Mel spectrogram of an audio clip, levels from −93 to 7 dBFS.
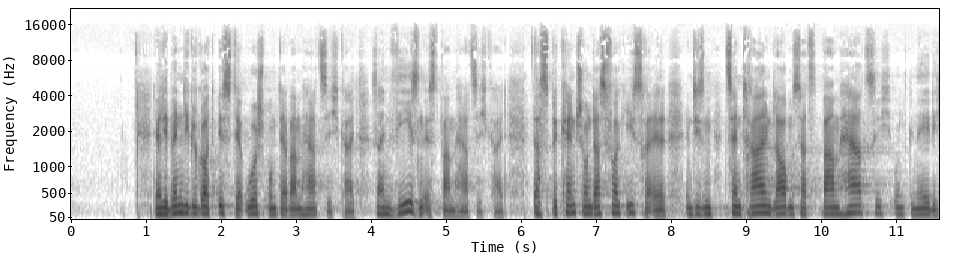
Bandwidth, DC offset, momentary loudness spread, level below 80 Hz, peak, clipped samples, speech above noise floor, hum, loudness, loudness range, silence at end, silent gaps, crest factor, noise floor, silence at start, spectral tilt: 16 kHz; under 0.1%; 12 LU; -62 dBFS; -8 dBFS; under 0.1%; 41 dB; none; -28 LUFS; 3 LU; 0 s; none; 20 dB; -68 dBFS; 0.85 s; -5.5 dB/octave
